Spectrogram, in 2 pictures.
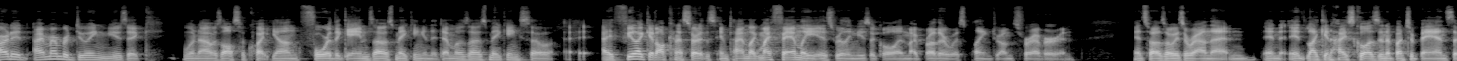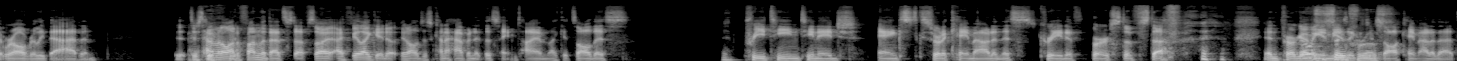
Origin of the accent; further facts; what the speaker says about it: Idaho, United States; I was from Idaho, which is like the northwest of the United States. So I was quite far from any real parties.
